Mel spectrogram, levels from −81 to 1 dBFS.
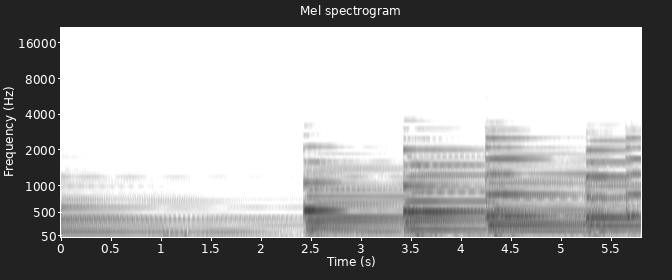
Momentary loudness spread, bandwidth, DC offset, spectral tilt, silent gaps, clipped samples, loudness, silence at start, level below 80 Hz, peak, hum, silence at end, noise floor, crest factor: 22 LU; 19.5 kHz; under 0.1%; -9.5 dB/octave; none; under 0.1%; -33 LUFS; 0 s; -60 dBFS; -18 dBFS; none; 0 s; -60 dBFS; 16 dB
